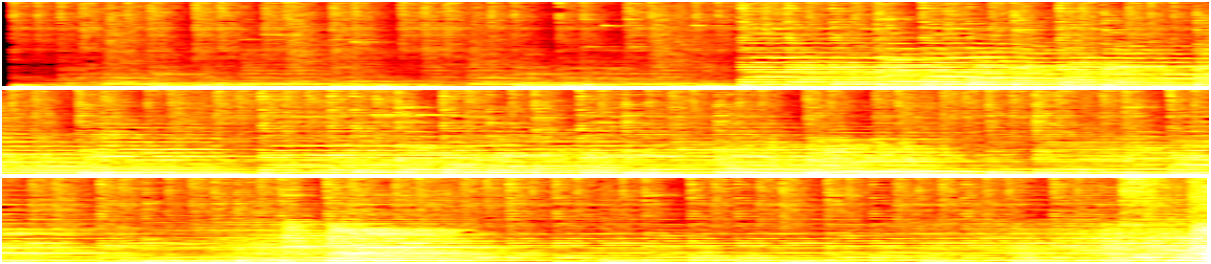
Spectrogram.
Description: jazz ensemble

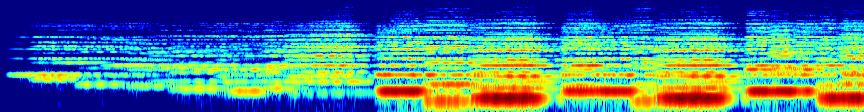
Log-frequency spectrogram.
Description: string quartet

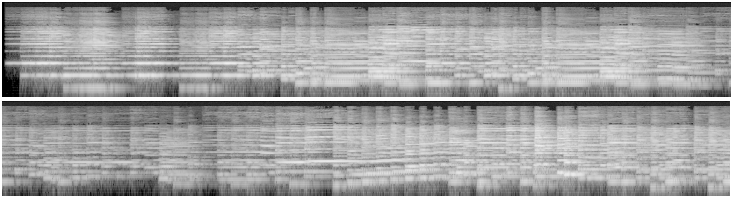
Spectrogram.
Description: saxophone trio

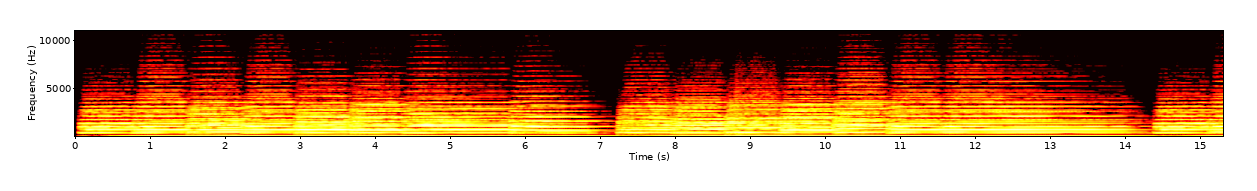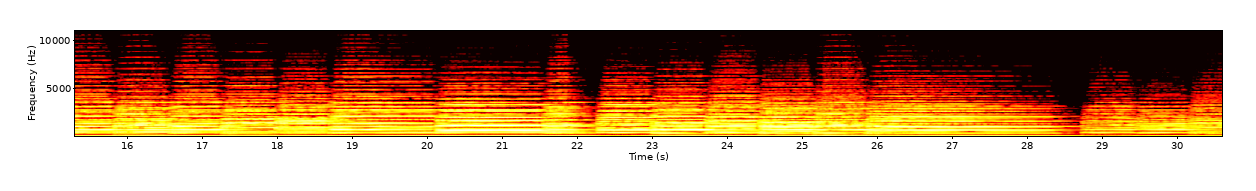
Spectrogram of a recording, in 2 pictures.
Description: trumpet trio

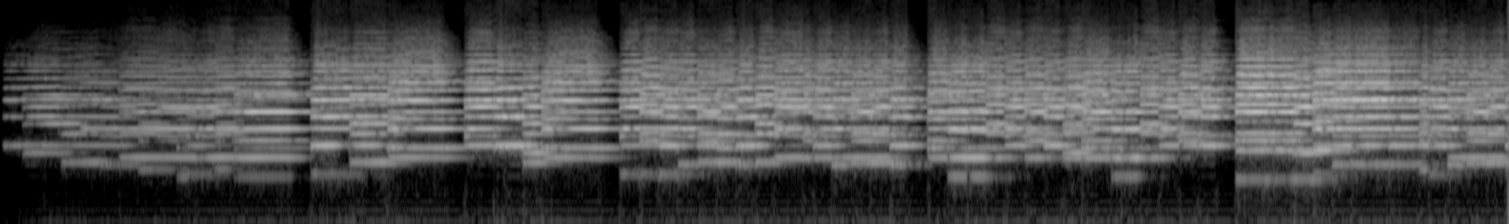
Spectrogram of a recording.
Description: trumpet trio

